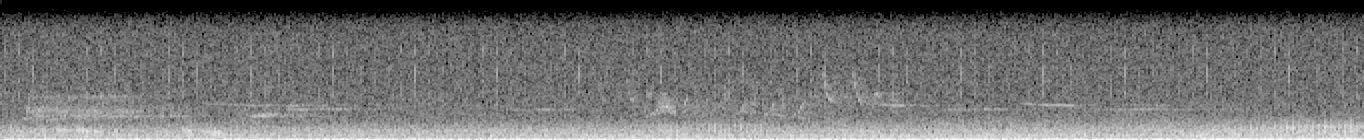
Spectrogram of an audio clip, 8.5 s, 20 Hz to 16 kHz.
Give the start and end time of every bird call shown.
0.0s-1.4s: Red-winged Blackbird (Agelaius phoeniceus)
1.5s-2.5s: Common Grackle (Quiscalus quiscula)
6.2s-7.4s: Black-capped Chickadee (Poecile atricapillus)

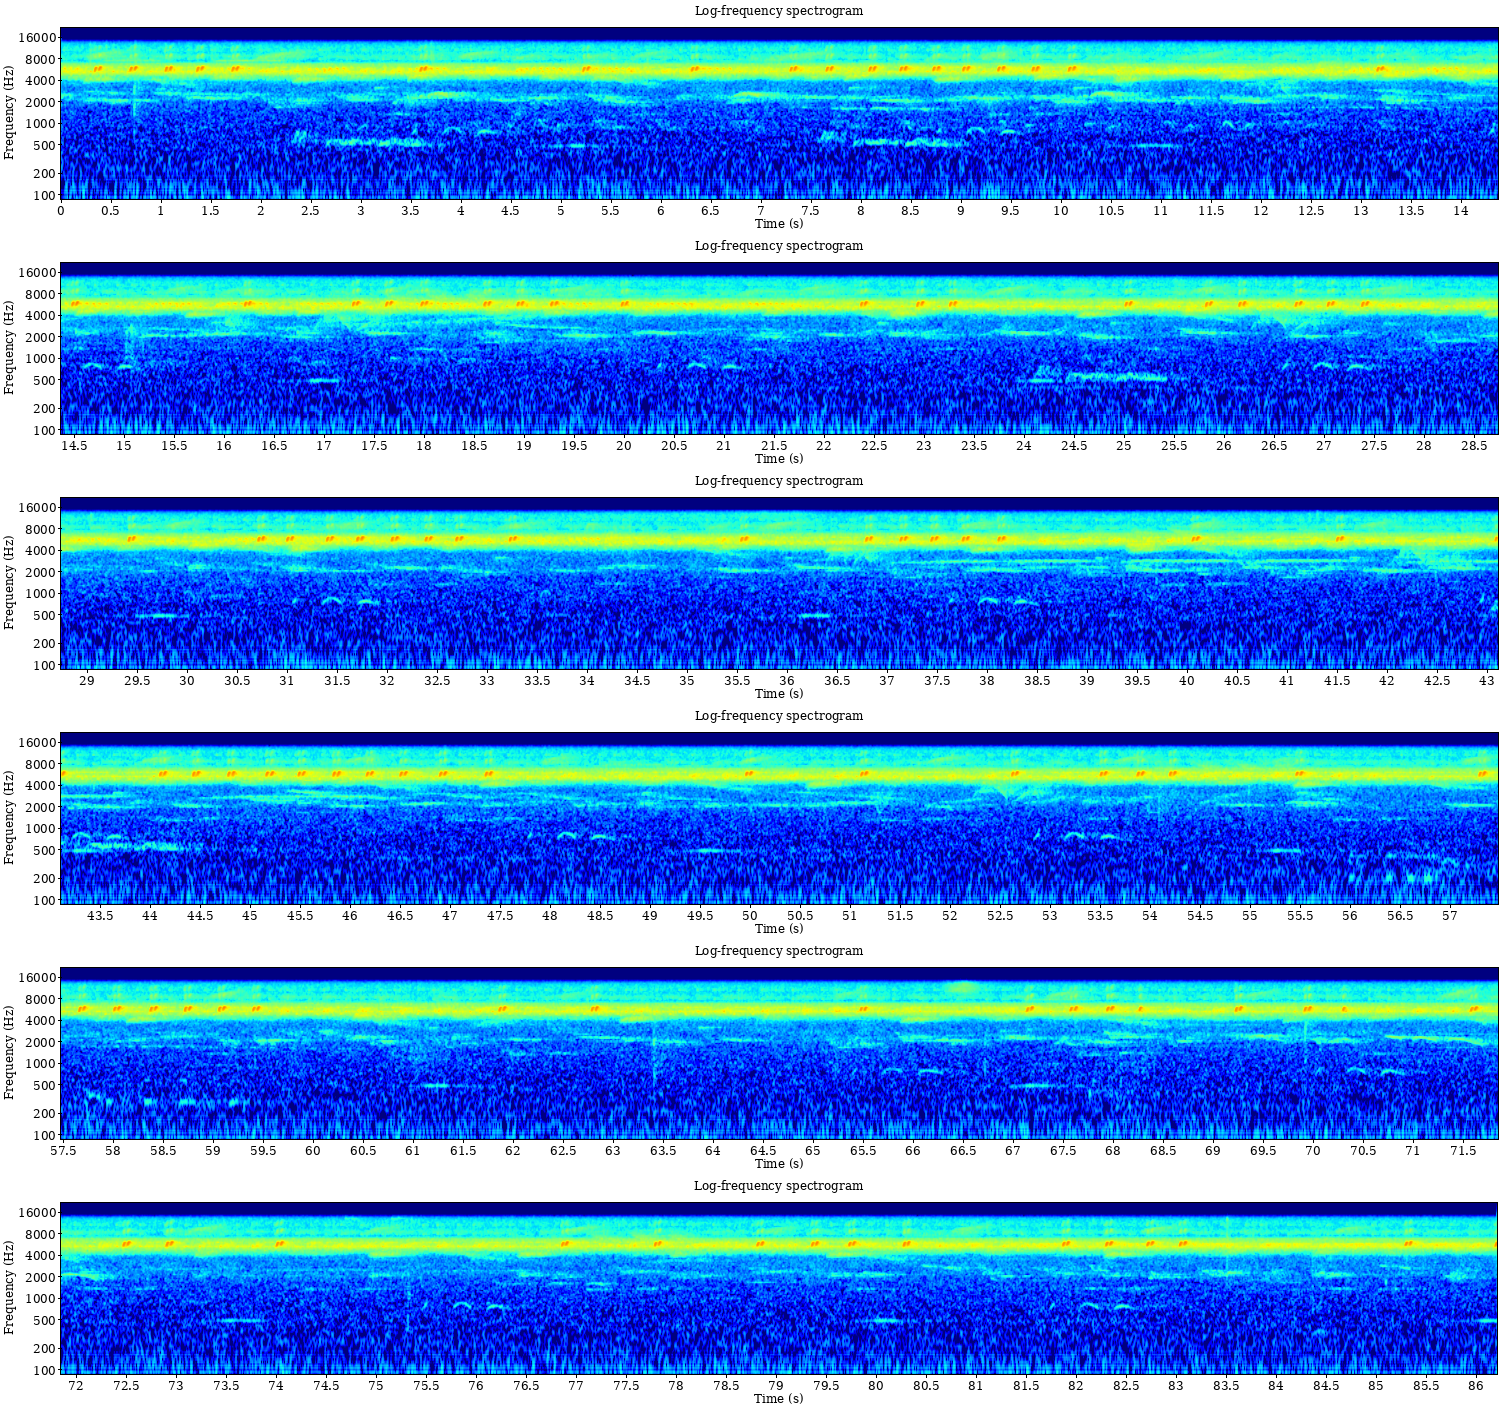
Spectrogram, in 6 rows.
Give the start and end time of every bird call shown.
0.0s-9.2s: Plumbeous Pigeon (Patagioenas plumbea)
0.0s-10.8s: Spot-winged Antshrike (Pygiptila stellaris)
0.0s-86.2s: Hauxwell's Thrush (Turdus hauxwelli)
0.0s-86.2s: Ruddy Pigeon (Patagioenas subvinacea)
7.6s-8.9s: Collared Trogon (Trogon collaris)
9.1s-21.4s: Purple-throated Fruitcrow (Querula purpurata)
13.1s-19.7s: unidentified bird
13.9s-17.8s: Dusky-capped Greenlet (Pachysylvia hypoxantha)
16.6s-19.2s: Dusky-throated Antshrike (Thamnomanes ardesiacus)
21.1s-21.7s: unidentified bird
22.1s-27.0s: Gray Antwren (Myrmotherula menetriesii)
24.2s-25.6s: Plumbeous Pigeon (Patagioenas plumbea)
26.1s-27.2s: Dusky-capped Greenlet (Pachysylvia hypoxantha)
31.7s-32.9s: Collared Trogon (Trogon collaris)
36.0s-37.1s: Dusky-capped Greenlet (Pachysylvia hypoxantha)
39.3s-40.7s: Screaming Piha (Lipaugus vociferans)
41.7s-42.9s: Dusky-capped Greenlet (Pachysylvia hypoxantha)
42.9s-44.5s: Plumbeous Pigeon (Patagioenas plumbea)
45.2s-49.5s: unidentified bird
50.8s-52.1s: unidentified bird
51.1s-53.8s: Screaming Piha (Lipaugus vociferans)
52.0s-53.2s: Dusky-capped Greenlet (Pachysylvia hypoxantha)
52.8s-56.2s: Plain-throated Antwren (Isleria hauxwelli)
57.4s-60.5s: Buff-throated Woodcreeper (Xiphorhynchus guttatus)
61.3s-62.4s: unidentified bird
69.2s-69.9s: Spot-winged Antshrike (Pygiptila stellaris)
70.6s-72.4s: unidentified bird
76.3s-77.4s: Collared Trogon (Trogon collaris)

